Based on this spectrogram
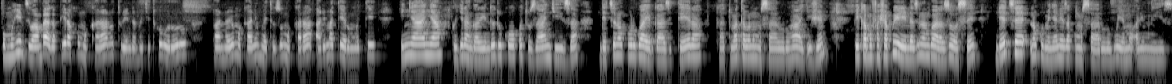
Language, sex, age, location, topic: Kinyarwanda, female, 25-35, Huye, agriculture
